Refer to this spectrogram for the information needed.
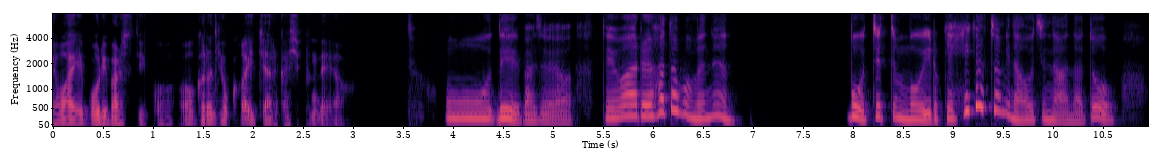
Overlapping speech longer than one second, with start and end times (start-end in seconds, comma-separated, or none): none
